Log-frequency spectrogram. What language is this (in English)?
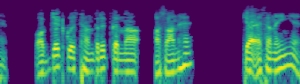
Hindi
